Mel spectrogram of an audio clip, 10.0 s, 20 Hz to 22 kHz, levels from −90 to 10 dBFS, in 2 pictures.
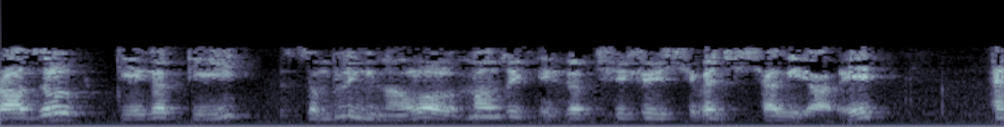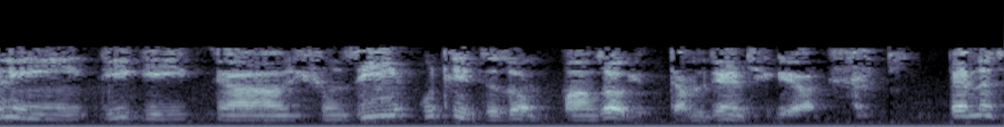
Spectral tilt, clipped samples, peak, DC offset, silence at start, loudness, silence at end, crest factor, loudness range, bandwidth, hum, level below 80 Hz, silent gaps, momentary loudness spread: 3 dB/octave; under 0.1%; -4 dBFS; 0.8%; 0 s; -23 LUFS; 0 s; 22 dB; 3 LU; 6 kHz; none; -68 dBFS; none; 8 LU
